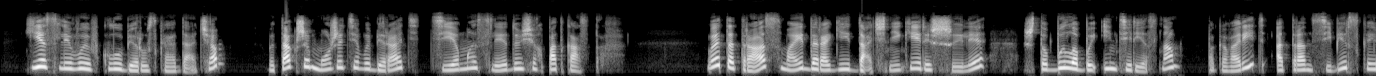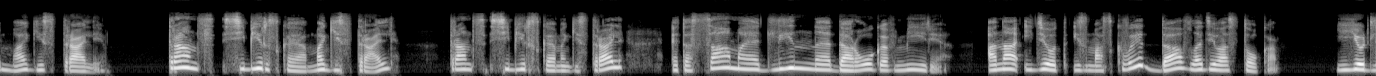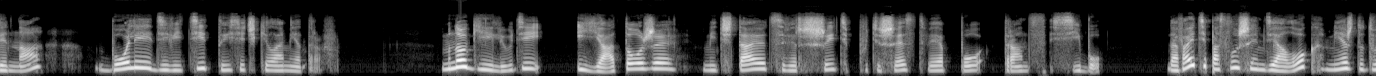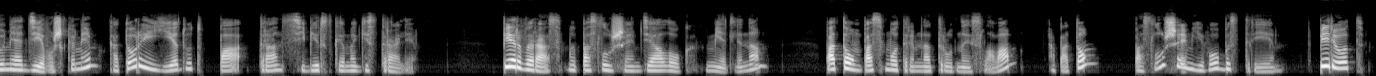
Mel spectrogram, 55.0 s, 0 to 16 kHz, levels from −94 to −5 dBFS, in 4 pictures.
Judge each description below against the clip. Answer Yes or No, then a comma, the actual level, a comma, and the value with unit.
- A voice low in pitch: No, high, 230 Hz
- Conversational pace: No, slow, 95 wpm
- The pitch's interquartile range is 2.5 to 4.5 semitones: No, average, 5.2 semitones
